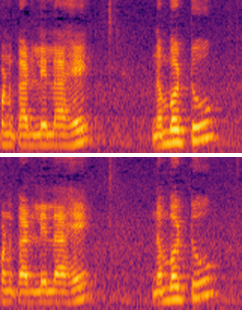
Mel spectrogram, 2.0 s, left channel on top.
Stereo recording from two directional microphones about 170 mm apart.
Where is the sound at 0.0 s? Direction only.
35° left (ahead or behind).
